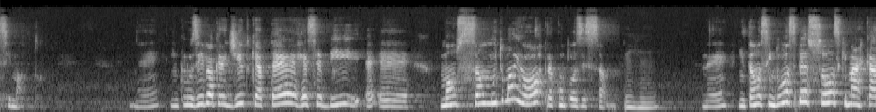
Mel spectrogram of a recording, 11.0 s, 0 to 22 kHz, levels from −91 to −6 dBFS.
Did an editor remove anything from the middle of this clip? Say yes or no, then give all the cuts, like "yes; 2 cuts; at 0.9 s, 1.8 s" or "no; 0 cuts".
yes; 3 cuts; at 2.1 s, 7.7 s, 9.2 s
